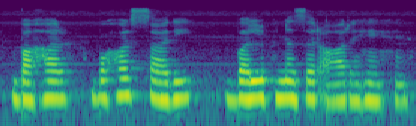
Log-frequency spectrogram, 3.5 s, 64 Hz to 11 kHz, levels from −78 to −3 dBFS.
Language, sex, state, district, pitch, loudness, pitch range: Hindi, female, Uttar Pradesh, Lucknow, 200 Hz, -16 LUFS, 190-205 Hz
